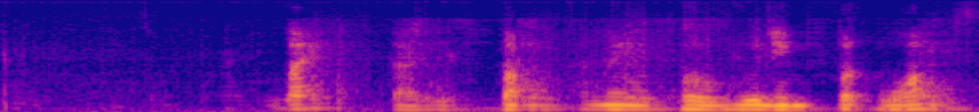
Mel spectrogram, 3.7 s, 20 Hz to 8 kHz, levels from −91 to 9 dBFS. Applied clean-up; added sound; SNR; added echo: neural mask model DeepFilterNet 3.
